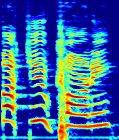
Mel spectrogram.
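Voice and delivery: slow, mocking drunk woman's voice; drunk lady sneer. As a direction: spit it slowly at the worker. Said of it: "looked me dead in the eyes and goes".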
